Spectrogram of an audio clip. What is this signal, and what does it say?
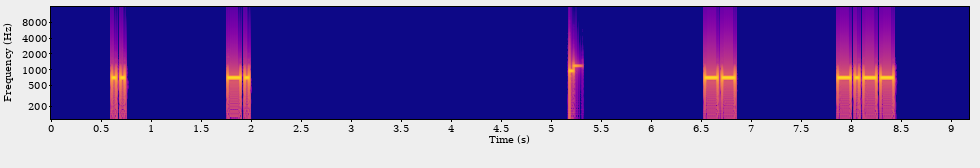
Morse code, heard as a keyed tone, about 28 wpm, spaced as for 8 wpm, 700 Hz. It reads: IN MY
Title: 8x Character Spacing - Top 200 Words - 28wpm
